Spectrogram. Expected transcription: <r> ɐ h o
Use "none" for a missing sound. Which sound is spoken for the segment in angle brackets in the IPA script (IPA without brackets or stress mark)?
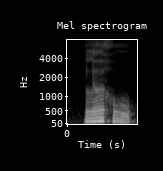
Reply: l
